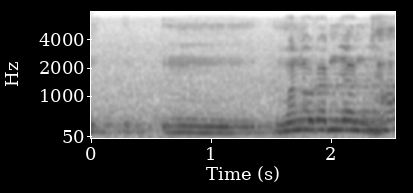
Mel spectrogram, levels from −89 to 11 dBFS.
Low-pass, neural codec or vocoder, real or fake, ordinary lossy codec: 7.2 kHz; none; real; Opus, 64 kbps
